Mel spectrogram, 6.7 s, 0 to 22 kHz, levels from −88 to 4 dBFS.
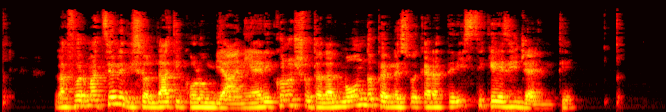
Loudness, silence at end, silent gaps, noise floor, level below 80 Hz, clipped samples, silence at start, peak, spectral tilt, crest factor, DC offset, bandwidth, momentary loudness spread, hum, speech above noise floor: -20 LUFS; 0.45 s; none; -59 dBFS; -56 dBFS; under 0.1%; 0.55 s; -2 dBFS; -5 dB/octave; 18 dB; under 0.1%; 16 kHz; 7 LU; none; 39 dB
